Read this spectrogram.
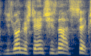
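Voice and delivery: ordinary talk, nothing marked

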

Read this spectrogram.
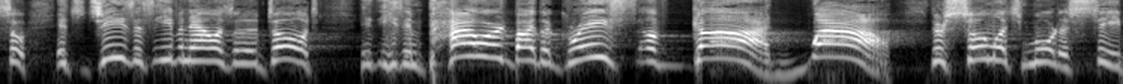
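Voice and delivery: high, loud preaching shout; a preacher shouting his point home. Real, not acted. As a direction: let it ring out at full force.

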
